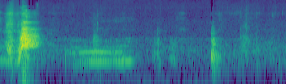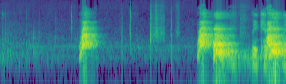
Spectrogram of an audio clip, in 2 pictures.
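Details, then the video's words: Domestic dogs arguing with each other: sharp loud barks near the start, then a quiet gap with faint whines, and a burst of several harsh overlapping barks in the final seconds. "Dogs yelling at each other"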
